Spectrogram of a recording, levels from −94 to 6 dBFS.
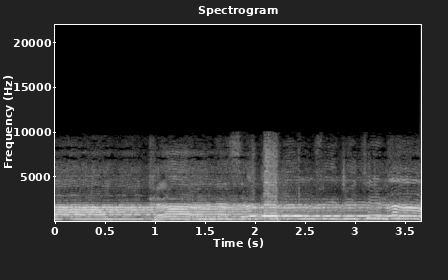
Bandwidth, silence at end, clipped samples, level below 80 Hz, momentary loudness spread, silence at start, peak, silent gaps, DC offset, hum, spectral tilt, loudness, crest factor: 9.6 kHz; 0 s; under 0.1%; -52 dBFS; 6 LU; 0 s; 0 dBFS; none; under 0.1%; none; -4 dB/octave; -13 LUFS; 12 dB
